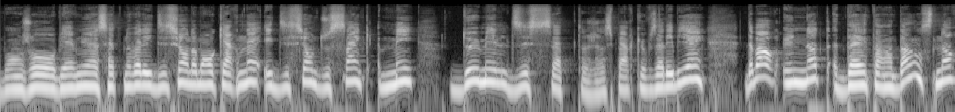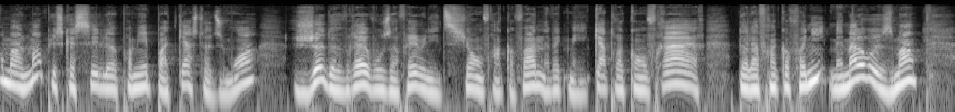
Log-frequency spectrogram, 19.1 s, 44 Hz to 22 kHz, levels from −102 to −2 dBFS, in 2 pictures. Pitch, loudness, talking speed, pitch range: 180 Hz, -20 LUFS, 150 wpm, 155-210 Hz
